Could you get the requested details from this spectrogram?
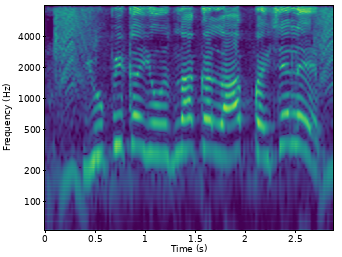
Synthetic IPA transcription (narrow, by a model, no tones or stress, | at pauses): jupikəjod͡znakəlab̚kəjsele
